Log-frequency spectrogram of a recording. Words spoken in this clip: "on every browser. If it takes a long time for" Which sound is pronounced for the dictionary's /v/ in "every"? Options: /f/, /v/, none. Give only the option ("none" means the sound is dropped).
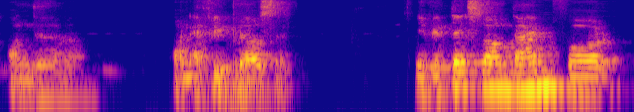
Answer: /f/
